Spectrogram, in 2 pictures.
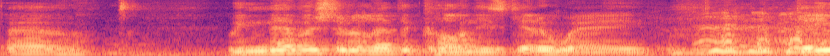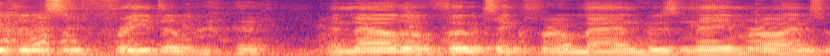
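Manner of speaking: put-on British accent. Comedian as Brits regretting losing the colonies, British accent. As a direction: lament it drily in a British accent. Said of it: "They'll be sitting back going".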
